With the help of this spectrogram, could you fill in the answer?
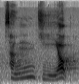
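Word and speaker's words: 쌍기역: 상기억. El nombre de esta consonante entonces es 상기억. Doble 기억. ¿Y cuál era el sonido de la 상기억? ¿Cuál era? Era ka, que, ki, ko. Así tenemos que pronunciar.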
